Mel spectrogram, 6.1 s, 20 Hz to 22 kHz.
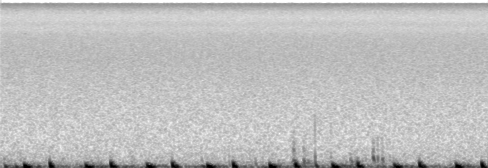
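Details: Morning heartbeat recorded on an empty stomach: regular low heartbeat about 78 beats a minute with faint gurgling bowel noises in places; normal heart sounds with bowel sounds.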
